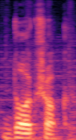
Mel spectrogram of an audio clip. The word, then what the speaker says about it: дочок: був у руках своїх дочок акцентую вашу увагу наголос у слові дочка останній склад але родовий відмінок множини дочок третій фразеологізм пестунчик долі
